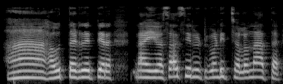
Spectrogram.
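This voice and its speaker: A woman with a North Karnataka Kannada accent playing a vain, flattering young daughter-in-law who sweet-talks her mother-in-law. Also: very high-pitched, very fast. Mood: sweet-talking. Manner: sweet-talking, coaxing.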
